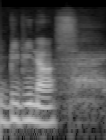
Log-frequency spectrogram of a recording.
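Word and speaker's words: bbno$: It's actually pronounced baby no money, but I just say BB nos.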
